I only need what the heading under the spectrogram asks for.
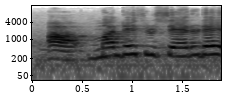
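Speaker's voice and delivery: ordinary talk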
